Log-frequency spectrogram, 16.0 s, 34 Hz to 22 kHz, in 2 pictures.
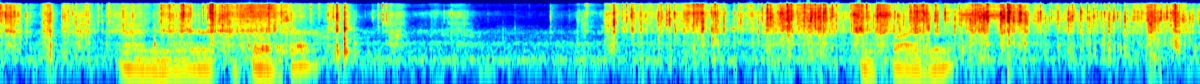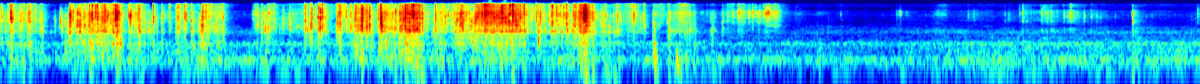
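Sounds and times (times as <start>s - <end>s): packaging crinkling and rustling: 0.0s - 3.2s, 3.8s - 13.2s.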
